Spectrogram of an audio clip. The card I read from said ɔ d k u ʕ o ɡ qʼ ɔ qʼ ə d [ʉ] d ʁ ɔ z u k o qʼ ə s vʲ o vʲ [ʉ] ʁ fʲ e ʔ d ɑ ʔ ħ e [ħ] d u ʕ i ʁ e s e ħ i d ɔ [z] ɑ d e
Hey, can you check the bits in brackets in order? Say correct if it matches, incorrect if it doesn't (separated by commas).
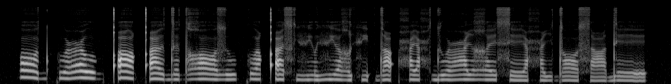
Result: incorrect, incorrect, correct, incorrect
